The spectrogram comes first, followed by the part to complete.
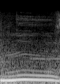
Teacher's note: The lips protrude out in the back vowel. Movies. And the cheeks pull back in the front vowel.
